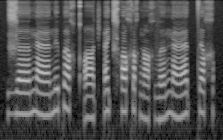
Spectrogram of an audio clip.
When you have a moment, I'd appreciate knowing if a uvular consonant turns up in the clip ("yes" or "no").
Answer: yes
